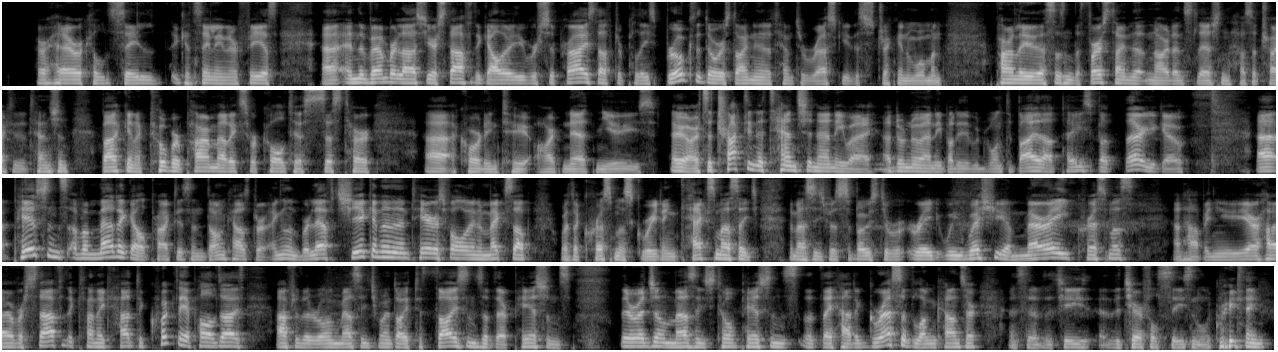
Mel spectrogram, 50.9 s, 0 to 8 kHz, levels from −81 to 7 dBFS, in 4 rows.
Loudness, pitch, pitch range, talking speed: -20 LUFS, 120 Hz, 110-135 Hz, 185 wpm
